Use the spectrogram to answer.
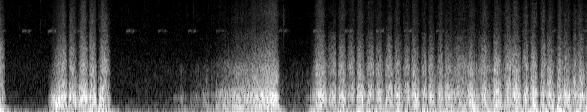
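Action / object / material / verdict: scrape / foam microphone windscreen / foam / none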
